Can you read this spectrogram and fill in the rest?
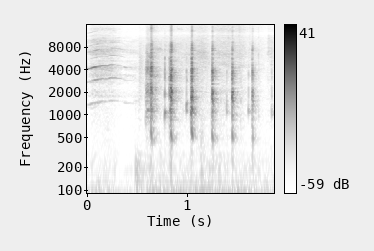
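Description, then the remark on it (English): A cat meows repeatedly in a quick, steady series of short, bright cries, about five per second, moderately loud, with a brief high tonal sound just before. “I think those are the cats.”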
